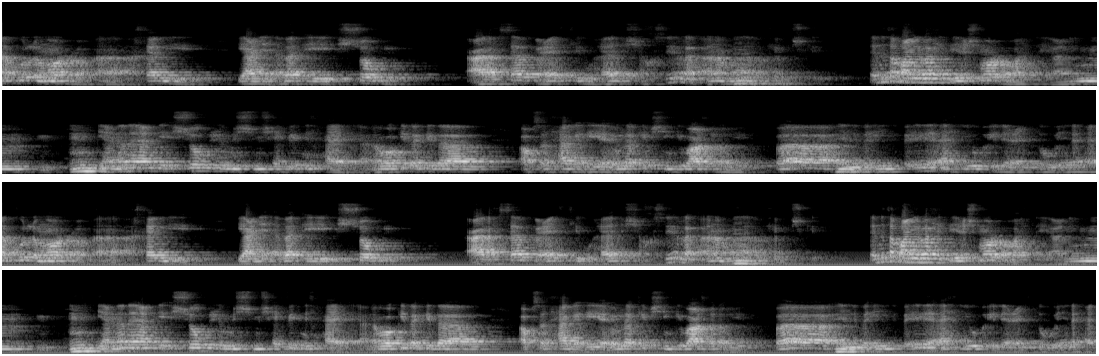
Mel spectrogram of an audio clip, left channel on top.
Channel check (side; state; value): right; noise; hum, 22 dB below the sound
